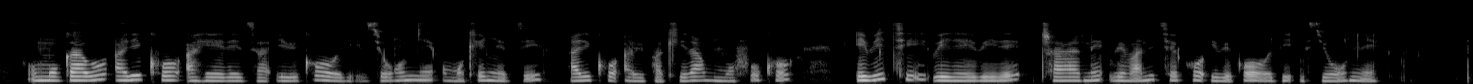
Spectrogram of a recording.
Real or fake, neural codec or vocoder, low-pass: real; none; 7.2 kHz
